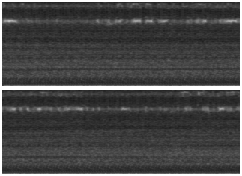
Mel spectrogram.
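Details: Toyota Camry engine at idle: deep steady idle with a soft tick coming and going about four per second; intermittent ticking, source not identified.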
